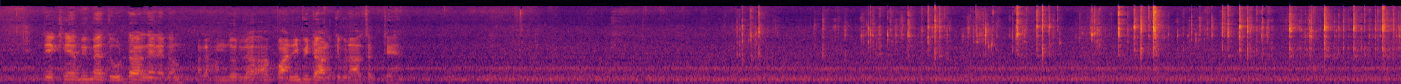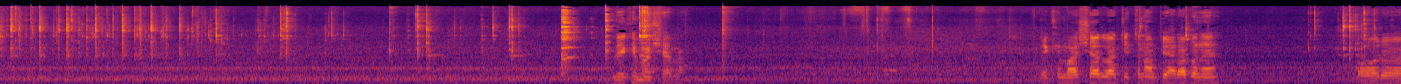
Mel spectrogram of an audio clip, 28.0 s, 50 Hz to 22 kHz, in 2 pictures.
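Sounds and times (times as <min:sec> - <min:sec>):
steady background hum: 0:00.0 - 0:28.0
spoon clinking against glass mug: 0:18.1 - 0:20.6.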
